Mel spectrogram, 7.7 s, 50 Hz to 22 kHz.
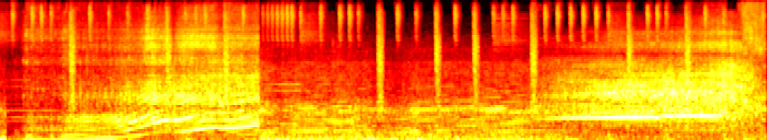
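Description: A BMW E92 M3 with its 4-litre S65 V8 revs hard on a track, the engine note climbing steeply through the gears with tire squeal, loud and close throughout.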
